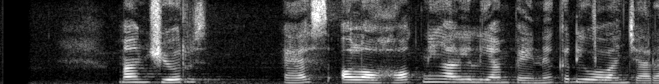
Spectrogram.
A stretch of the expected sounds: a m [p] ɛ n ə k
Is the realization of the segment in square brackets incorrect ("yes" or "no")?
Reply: no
